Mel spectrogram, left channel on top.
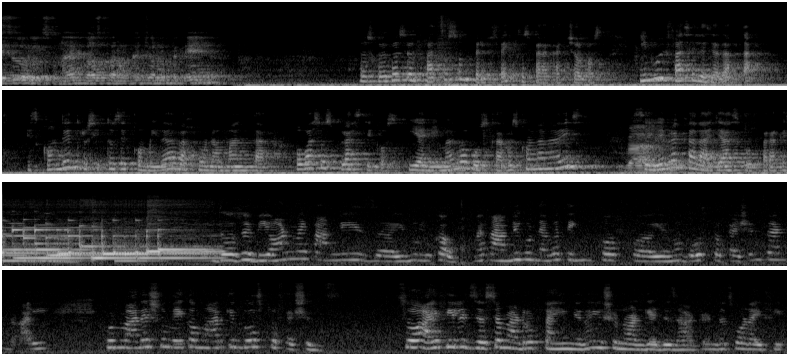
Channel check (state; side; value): different; both; correlation 0.01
